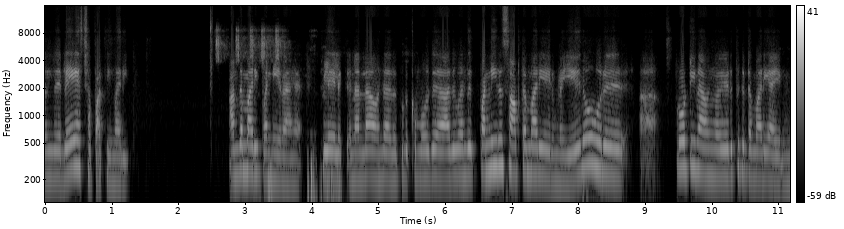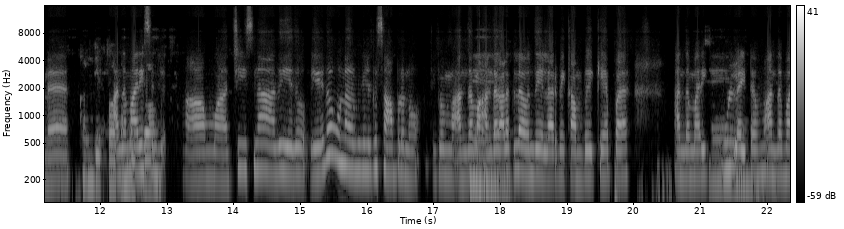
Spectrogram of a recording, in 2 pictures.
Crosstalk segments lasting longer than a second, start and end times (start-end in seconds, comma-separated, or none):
none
